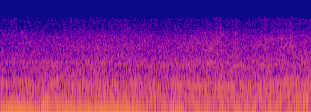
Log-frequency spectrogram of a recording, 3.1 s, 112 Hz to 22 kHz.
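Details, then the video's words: Honey bees active at an apiary hive on a June 2020 morning, in a 5.5-hectare organic orchard; a dense, steady low hum of many wingbeats fills the air without a break. "Écoutez le chant des abeilles. Le matin, je vous jure que c'est hyper relaxant, quoi."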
